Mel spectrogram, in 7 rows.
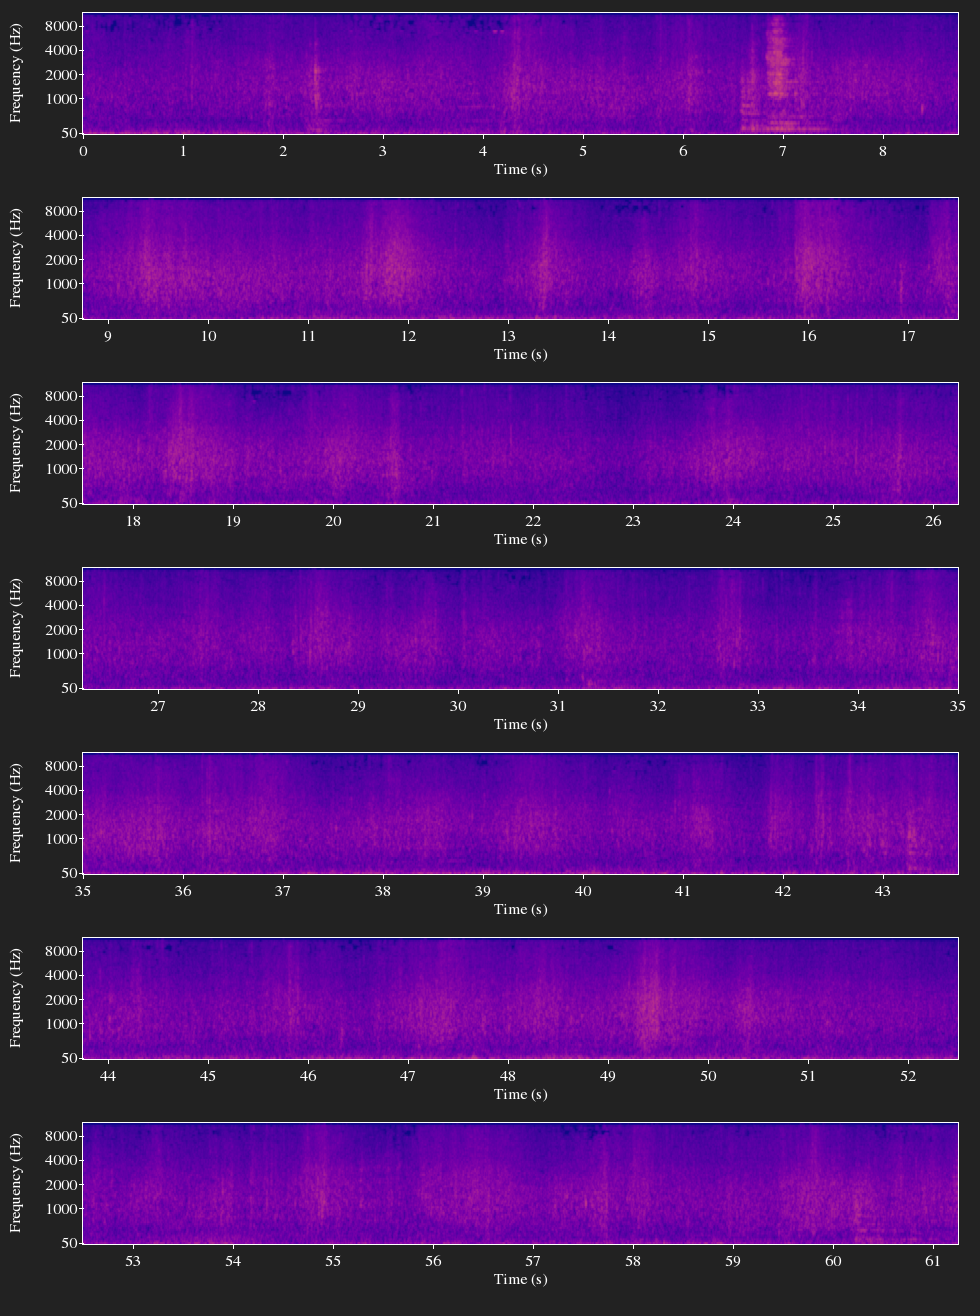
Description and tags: Ambience EXT day waves water in wind landing place
Field Recording done with my Zoom H4n with its internal mics.
Created in 2017.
